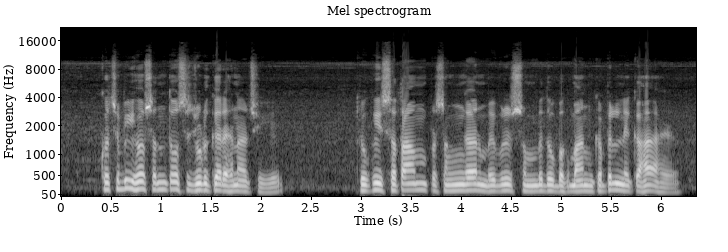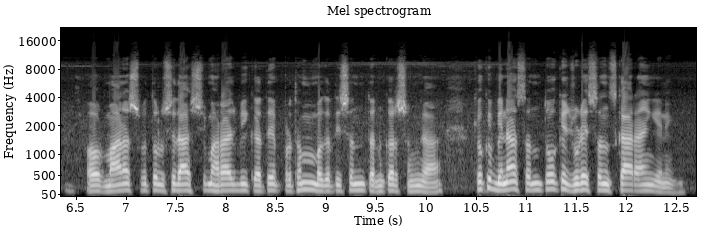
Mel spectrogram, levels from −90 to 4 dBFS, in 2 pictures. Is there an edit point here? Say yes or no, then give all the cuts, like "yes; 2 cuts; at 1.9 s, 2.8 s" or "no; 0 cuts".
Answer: no; 0 cuts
